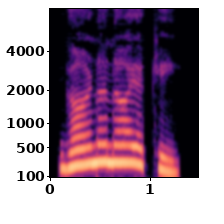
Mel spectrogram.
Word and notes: ಗಾಣನಾಯಕಿ: Kannada

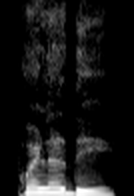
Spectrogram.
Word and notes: ಪಳಿತ: paḷita

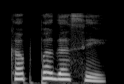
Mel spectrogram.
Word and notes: ಕಪ್ಪಗಸೆ: kappagase

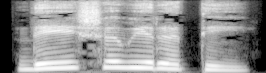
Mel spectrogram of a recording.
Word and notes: ದೇಶವ್ರತಿ: dēśa vrati

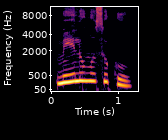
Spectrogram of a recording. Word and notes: ಮೇಲ್ಮುಸುಕು: mēlmusuku

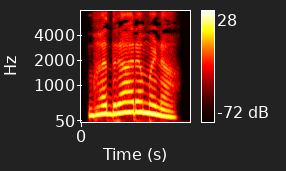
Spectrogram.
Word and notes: ಭದ್ರಾರಮಣ: kannada

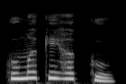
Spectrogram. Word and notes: ಕುಮಕಿಹಕ್ಕು: kumaki hakku

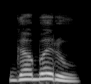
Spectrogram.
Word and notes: ಕಬರು: kannada; kabaru

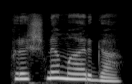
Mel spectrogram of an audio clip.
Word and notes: ಕೃಷ್ಣಮೃಗ: křṣṇa mřga

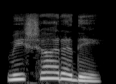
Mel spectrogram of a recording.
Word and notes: ವಿಸೃತ: visřta

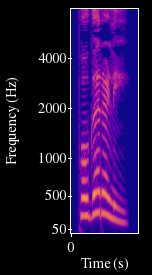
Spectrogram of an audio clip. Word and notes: ಪೊಗರಳಿ: Kannada

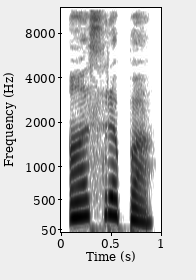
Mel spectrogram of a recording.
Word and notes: ಆಸ್ರಪ: āsrapa

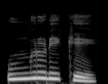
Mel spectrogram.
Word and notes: ಉಂಗ್ರುಡಿಕೆ: uŋgruḍike

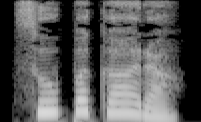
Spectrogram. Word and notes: ಸಾಪುಗಾರ: Kannada

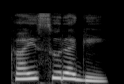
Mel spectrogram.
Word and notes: ಕೈಸುರಗಿ: kai surugi

